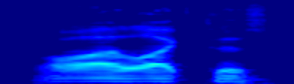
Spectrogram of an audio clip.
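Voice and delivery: muttered, low and soft "oh, I like this"; sarcastic murmur before the quote; quiet sarcastic aside. Real, not acted. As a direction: drop low and soft, mocking.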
